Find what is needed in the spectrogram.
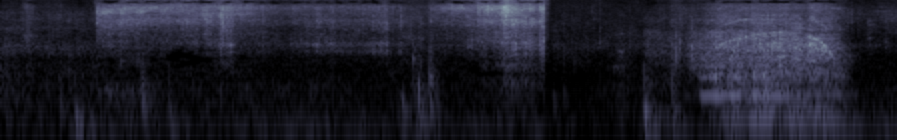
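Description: A rough-sawn wooden board sliding and rubbing along a miter saw stand, a faint scraping hiss lasting about two seconds. It is followed near the end by a brief louder sound.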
